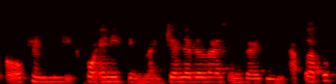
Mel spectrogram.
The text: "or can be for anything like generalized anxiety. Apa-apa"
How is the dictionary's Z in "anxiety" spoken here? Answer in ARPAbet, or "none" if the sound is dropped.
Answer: Z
